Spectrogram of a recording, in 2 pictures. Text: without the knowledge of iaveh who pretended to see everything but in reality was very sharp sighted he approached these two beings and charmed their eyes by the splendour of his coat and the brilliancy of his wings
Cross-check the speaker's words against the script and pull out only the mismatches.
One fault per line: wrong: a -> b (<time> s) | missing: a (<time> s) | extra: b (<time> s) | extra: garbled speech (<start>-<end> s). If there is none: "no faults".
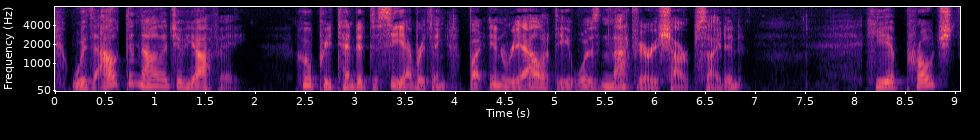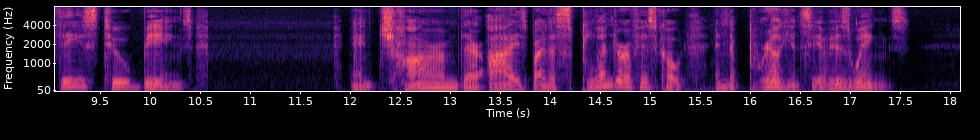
extra: not (5.5 s)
